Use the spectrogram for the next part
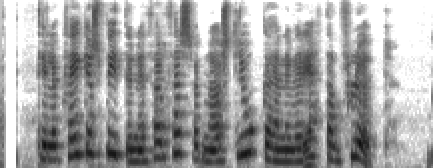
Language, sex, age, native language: Icelandic, female, 40-49, Icelandic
